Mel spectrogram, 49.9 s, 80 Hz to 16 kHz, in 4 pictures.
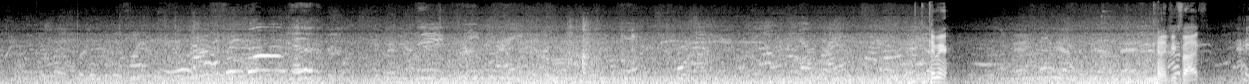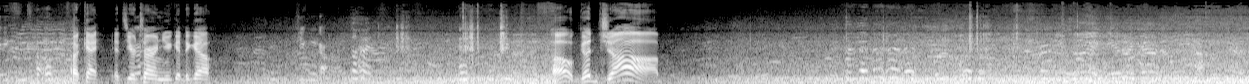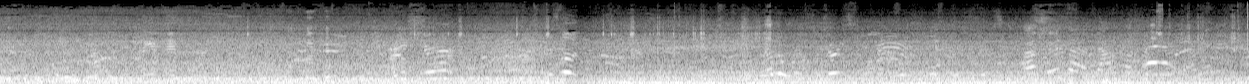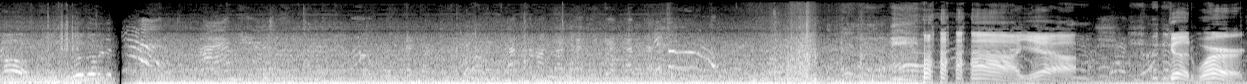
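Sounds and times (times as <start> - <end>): children shouting and chattering: 0.0 - 18.0, 19.3 - 45.2, 45.8 - 49.9
electric blower fan humming: 0.0 - 49.9.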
